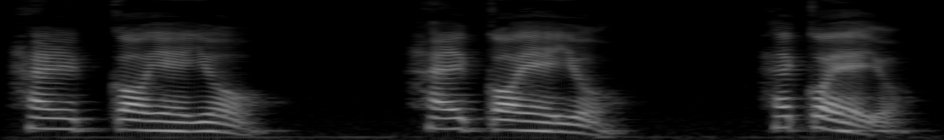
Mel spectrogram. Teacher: because of the final l consonant in 할, the next 그 consonant in 거 block turns into 끄 sound.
